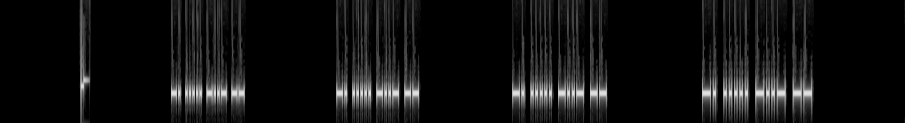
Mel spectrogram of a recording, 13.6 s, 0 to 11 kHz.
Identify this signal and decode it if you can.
Morse code, heard as a keyed tone, about 35 wpm, 700 Hz. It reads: N5XM N5XM N5XM N5XM
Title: Speed Racing - USA 1x2 Call Signs 30wpm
